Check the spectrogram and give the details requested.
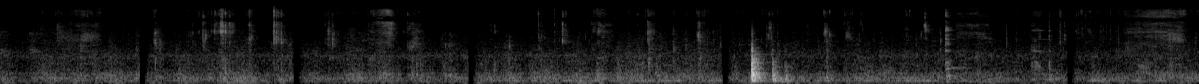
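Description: Close-up mouth sounds of eating egg fried rice and boiled eggs by hand: wet chewing, lip smacks and small clicks. About halfway through there is one louder, sudden smack or knock.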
